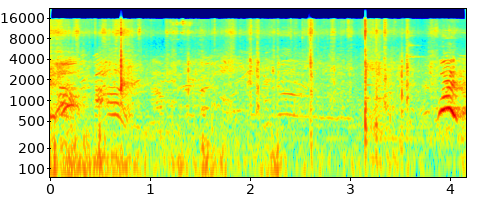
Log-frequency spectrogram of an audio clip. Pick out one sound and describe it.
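A volleyball is struck hard by hand.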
